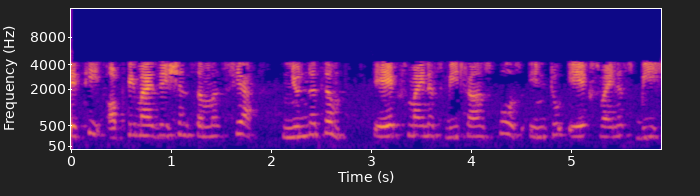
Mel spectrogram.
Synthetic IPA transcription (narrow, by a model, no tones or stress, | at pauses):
et̪ʰiʔɔp̚ʈimajzeʃənsəməsja | njunːət̪əm | eeksmajnəsbiʈɾãnspoɾsɪɳʈuʔeeksmajnəsbi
